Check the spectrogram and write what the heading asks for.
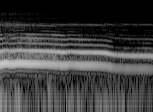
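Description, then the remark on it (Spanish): A voice imitates the scream of a character falling off a cliff, one sustained, fairly loud "ah" that starts high and slides gradually lower in pitch over about a second and a half, with no other talk. “en un momento hay un personaje que va a agarrar a otro y se cae por un precipicio y se escucha que hace ¡Ah!”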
